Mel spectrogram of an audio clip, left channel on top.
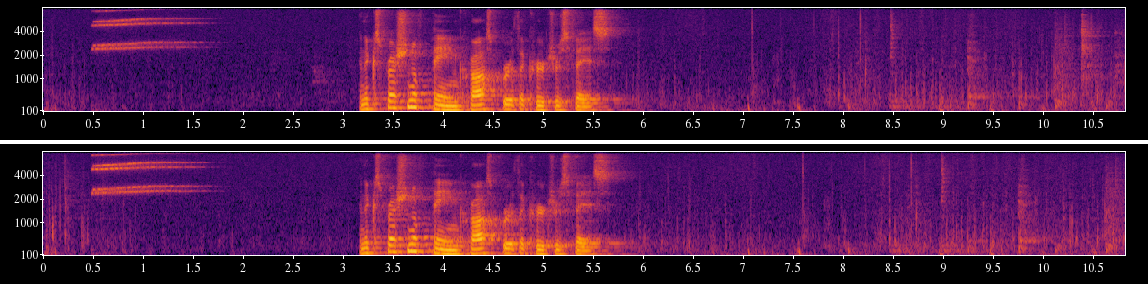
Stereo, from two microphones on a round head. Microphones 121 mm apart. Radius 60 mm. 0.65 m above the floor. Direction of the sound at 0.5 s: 80° right.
